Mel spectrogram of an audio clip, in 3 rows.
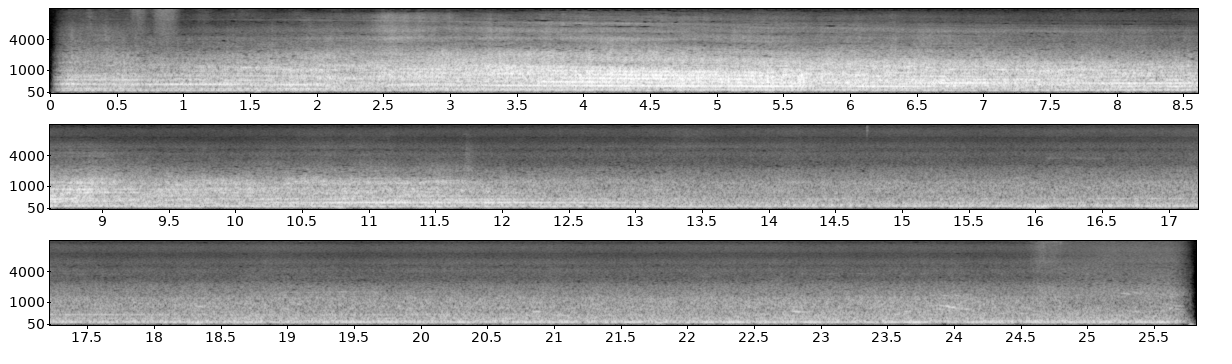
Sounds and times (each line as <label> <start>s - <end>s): airplain Flighting over the boat 0.0s - 25.8s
